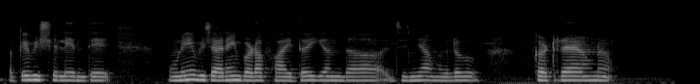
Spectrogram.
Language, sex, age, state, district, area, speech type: Dogri, female, 30-45, Jammu and Kashmir, Reasi, rural, spontaneous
